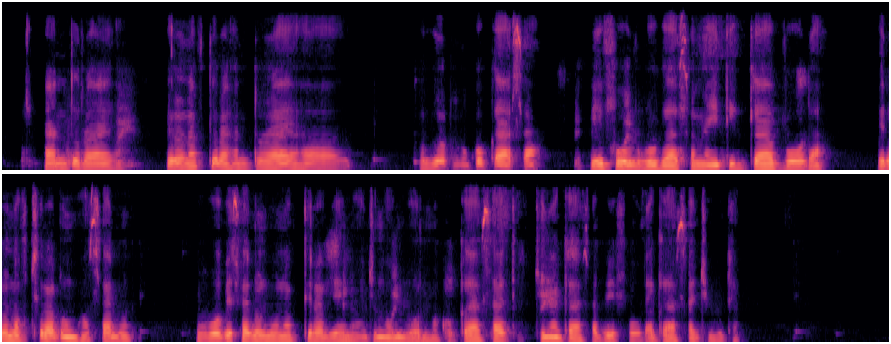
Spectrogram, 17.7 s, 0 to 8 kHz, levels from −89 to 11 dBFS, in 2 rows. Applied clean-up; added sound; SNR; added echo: neural mask model DeepFilterNet 3.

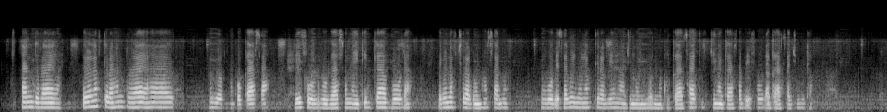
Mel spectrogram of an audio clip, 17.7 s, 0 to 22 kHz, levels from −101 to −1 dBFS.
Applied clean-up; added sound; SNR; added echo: neural separator model SepFormer DNS4.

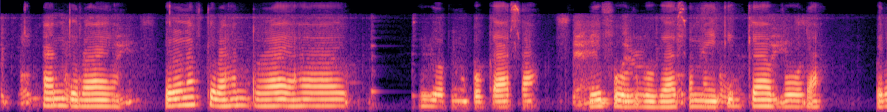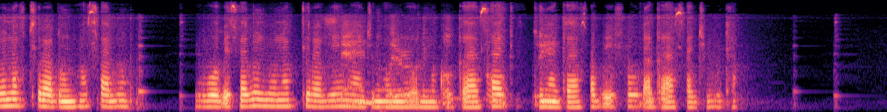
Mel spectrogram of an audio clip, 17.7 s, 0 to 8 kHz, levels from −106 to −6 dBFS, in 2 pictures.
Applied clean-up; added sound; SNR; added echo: neural mask model RNNoise.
